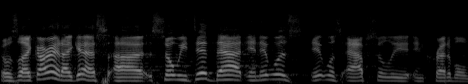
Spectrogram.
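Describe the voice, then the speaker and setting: Bright and sharp in tone, a man with an Upper Midwest accent speaks in an animated way at a fairly quick pace with ordinary pitch variation. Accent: Upper Midwest (Minnesota). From northern Minnesota, Iron Range. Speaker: church ministry leader, former youth pastor. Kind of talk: training talk to church staff. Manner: casual, animated.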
